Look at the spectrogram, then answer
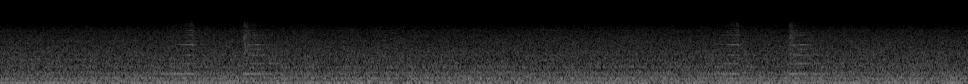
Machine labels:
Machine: slide rail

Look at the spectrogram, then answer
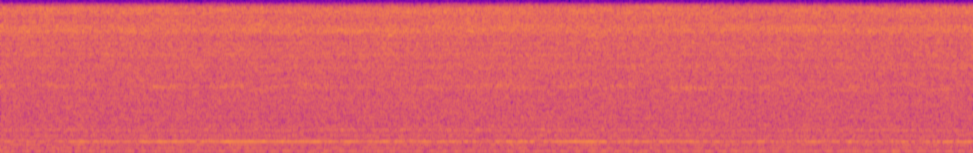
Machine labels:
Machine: fan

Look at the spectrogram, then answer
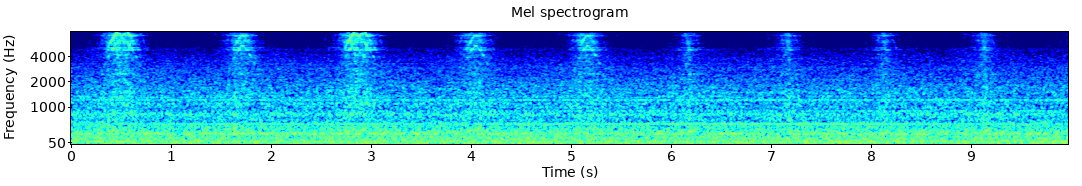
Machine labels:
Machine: slide rail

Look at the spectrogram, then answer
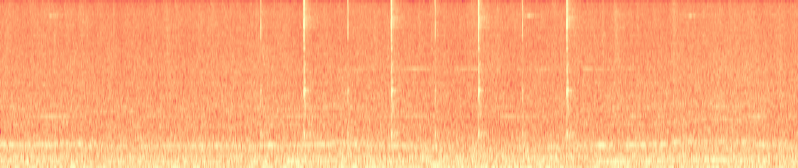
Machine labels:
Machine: valve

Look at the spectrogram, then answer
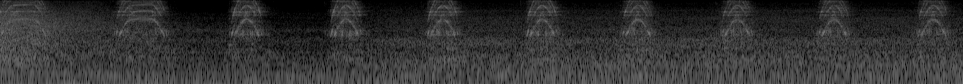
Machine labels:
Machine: slide rail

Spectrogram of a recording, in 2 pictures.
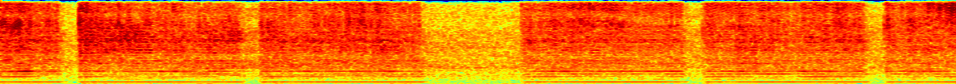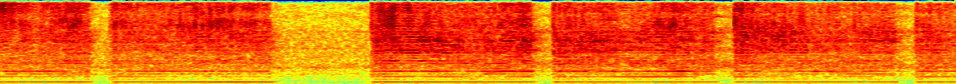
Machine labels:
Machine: slide rail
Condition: abnormal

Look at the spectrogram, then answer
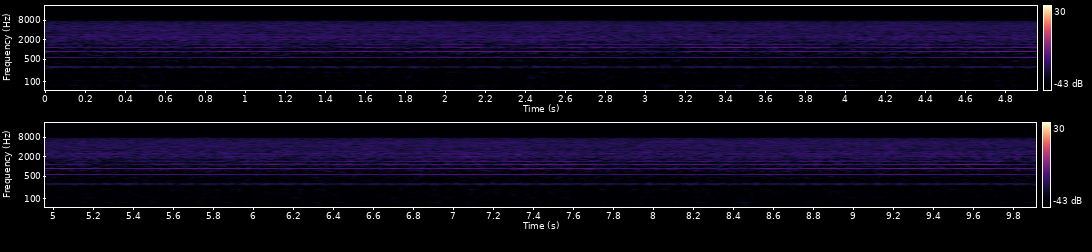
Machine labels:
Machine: fan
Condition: normal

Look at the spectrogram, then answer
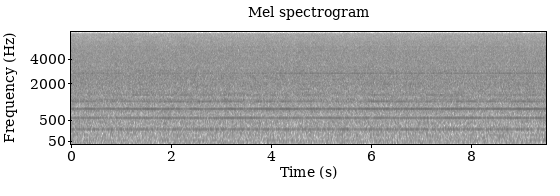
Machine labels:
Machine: fan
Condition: normal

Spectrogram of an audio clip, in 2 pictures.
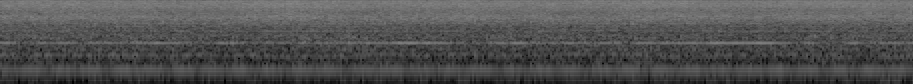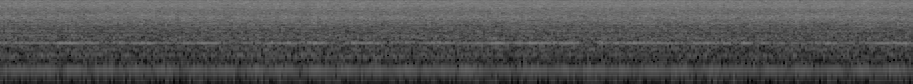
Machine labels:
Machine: fan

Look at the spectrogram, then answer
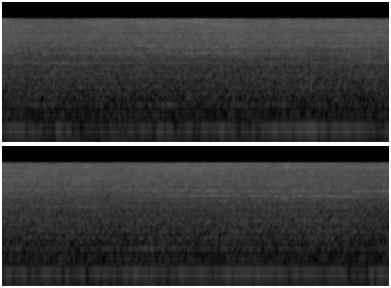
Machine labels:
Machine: fan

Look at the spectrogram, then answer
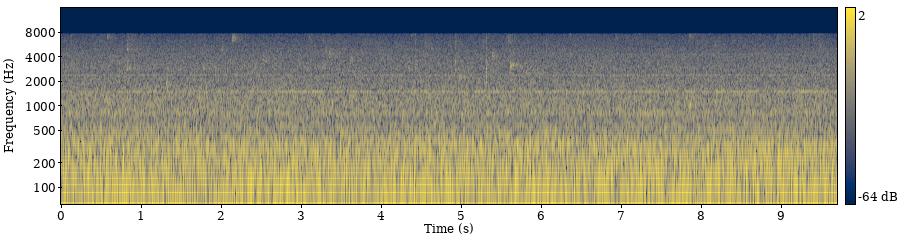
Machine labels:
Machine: pump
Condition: normal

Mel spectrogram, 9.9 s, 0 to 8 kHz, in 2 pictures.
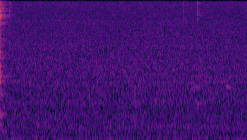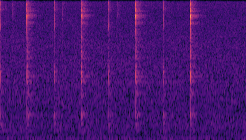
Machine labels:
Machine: valve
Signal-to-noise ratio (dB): 6 dB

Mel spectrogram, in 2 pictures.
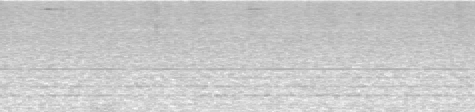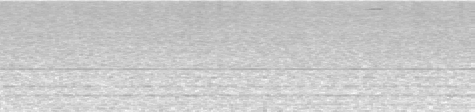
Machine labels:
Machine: fan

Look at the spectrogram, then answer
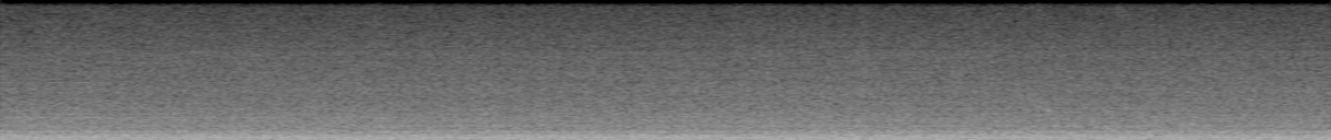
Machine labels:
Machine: pump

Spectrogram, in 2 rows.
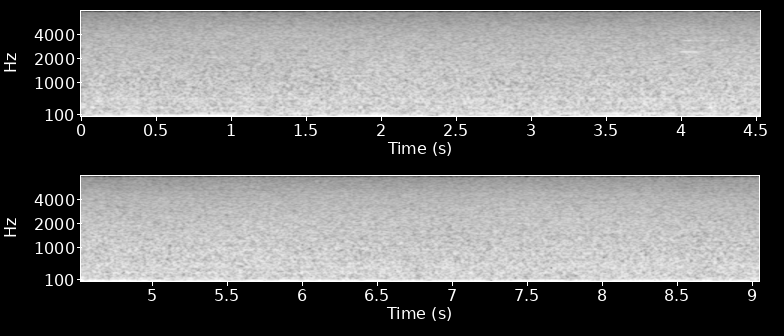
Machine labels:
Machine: fan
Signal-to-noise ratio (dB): 0 dB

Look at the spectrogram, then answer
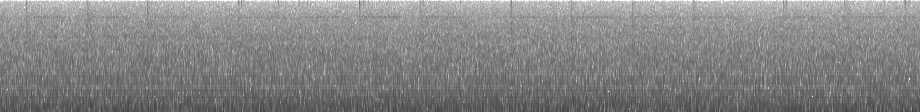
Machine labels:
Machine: slide rail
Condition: abnormal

